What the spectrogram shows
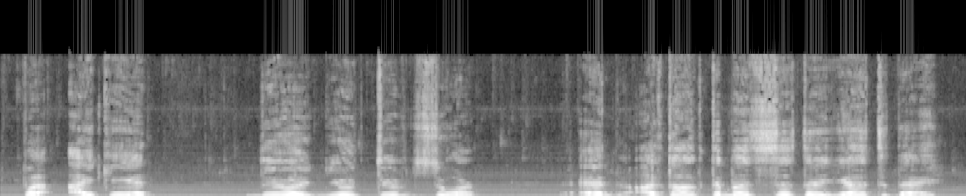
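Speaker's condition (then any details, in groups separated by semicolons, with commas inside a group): Cerebral palsy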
